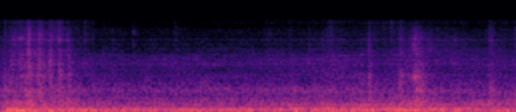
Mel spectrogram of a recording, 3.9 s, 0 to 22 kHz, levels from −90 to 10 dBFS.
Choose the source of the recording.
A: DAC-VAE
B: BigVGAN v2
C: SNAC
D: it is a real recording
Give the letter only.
C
